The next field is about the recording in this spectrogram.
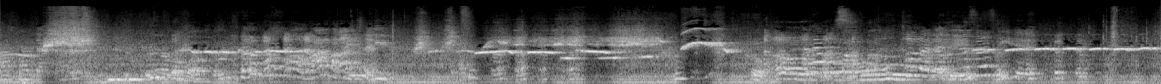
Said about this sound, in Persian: مشکم بزن، سوت بزن. سوت زدن آنن ذهن خاموش میکنه.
